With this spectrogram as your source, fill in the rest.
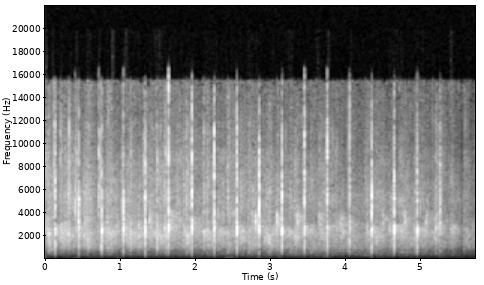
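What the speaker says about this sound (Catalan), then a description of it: "Un fort aplaudiment." An audience at a school short-film contest awards ceremony claps, a brisk, even applause with steady crisp hand claps, moderately distant and without talking.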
